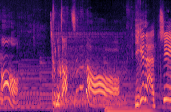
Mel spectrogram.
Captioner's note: scoffing sound effect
